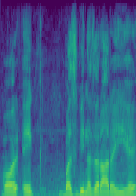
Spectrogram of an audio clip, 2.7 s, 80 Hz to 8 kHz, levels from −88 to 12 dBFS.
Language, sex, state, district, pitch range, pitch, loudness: Hindi, male, Madhya Pradesh, Dhar, 145-165 Hz, 150 Hz, -14 LUFS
